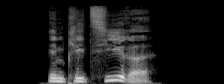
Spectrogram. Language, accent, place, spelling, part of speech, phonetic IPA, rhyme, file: German, Germany, Berlin, impliziere, verb, [ɪmpliˈt͡siːʁə], -iːʁə, De-impliziere.ogg
- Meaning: inflection of implizieren: 1. first-person singular present 2. first/third-person singular subjunctive I 3. singular imperative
